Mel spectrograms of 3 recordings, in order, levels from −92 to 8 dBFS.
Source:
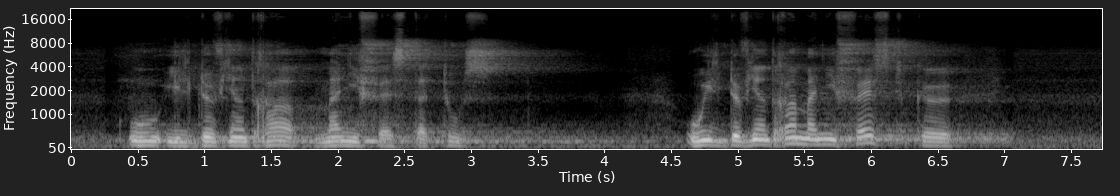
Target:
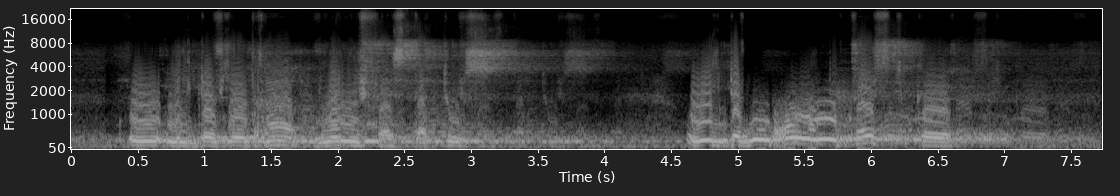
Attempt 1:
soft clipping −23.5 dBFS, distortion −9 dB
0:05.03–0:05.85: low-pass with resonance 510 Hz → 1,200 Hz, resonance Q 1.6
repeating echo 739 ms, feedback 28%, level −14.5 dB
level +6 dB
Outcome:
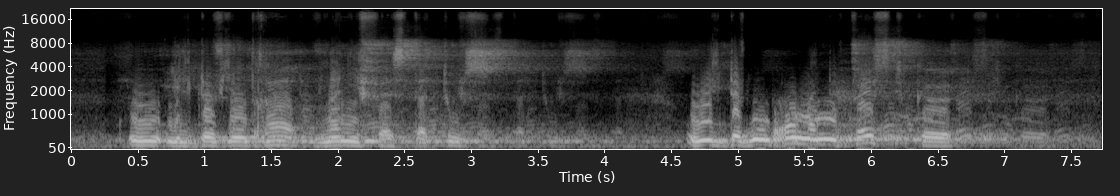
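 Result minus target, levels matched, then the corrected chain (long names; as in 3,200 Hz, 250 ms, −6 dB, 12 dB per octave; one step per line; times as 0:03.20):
soft clipping: distortion −5 dB
soft clipping −31.5 dBFS, distortion −4 dB
0:05.03–0:05.85: low-pass with resonance 510 Hz → 1,200 Hz, resonance Q 1.6
repeating echo 739 ms, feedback 28%, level −14.5 dB
level +6 dB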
